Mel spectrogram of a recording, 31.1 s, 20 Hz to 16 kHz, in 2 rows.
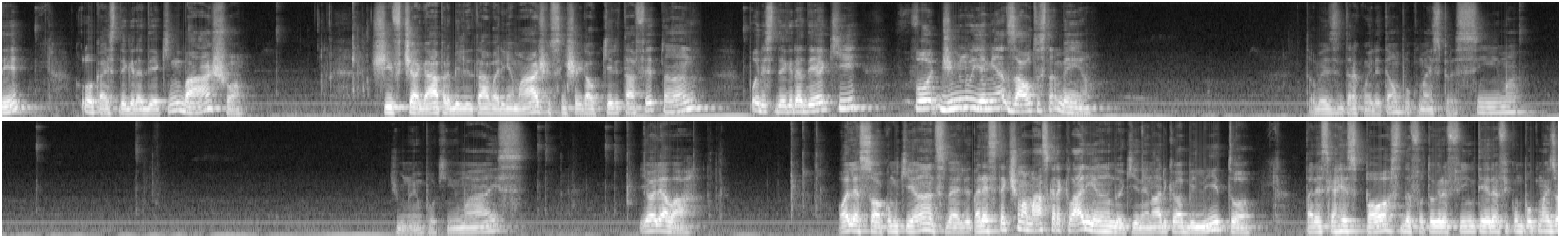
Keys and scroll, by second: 22.2 ctrl+d, 22.7 ctrl+d.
